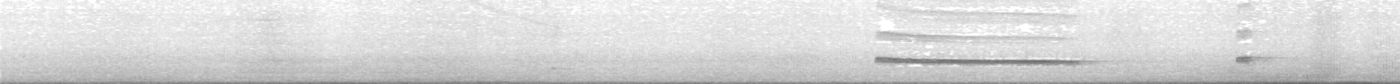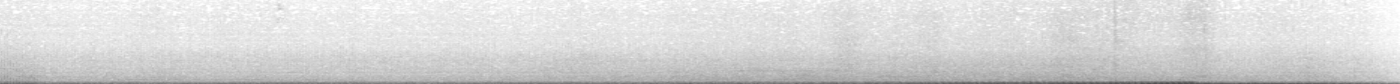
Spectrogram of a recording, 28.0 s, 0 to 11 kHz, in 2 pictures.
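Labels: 0.0s Continuous traffic noise from passing vehicles outdoors. 28.0s
8.7s A sharp whistle sounds continuously outdoors. 11.0s
12.2s A sharp, short whistle sounds outdoors. 12.9s

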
